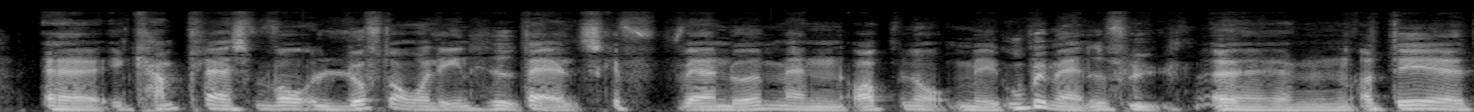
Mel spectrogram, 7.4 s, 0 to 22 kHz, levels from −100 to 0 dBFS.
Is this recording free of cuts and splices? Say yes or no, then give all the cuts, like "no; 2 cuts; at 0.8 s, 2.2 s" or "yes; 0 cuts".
no; 1 cut; at 2.6 s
